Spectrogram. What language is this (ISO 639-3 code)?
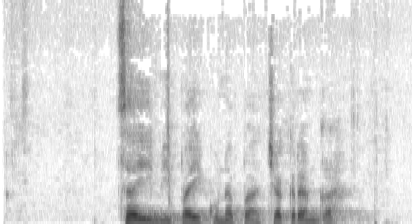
qws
